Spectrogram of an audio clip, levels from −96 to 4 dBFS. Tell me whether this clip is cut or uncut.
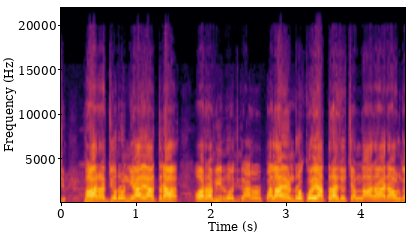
uncut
